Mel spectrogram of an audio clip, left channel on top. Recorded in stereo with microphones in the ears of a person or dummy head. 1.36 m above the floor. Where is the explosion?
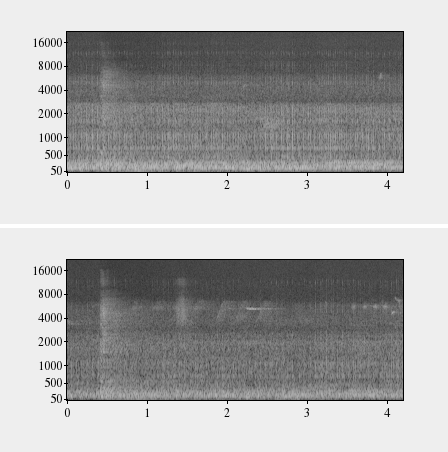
15° right (ahead or behind), 3 m.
